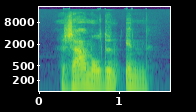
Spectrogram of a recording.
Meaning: inflection of inzamelen: 1. plural past indicative 2. plural past subjunctive
- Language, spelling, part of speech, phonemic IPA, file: Dutch, zamelden in, verb, /ˈzaməldə(n) ˈɪn/, Nl-zamelden in.ogg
